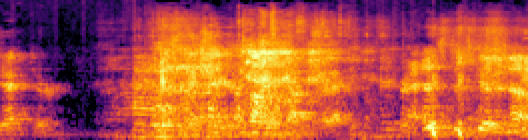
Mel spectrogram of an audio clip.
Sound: laughter

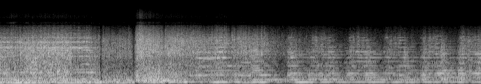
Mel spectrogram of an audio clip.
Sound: boom; dramatic music

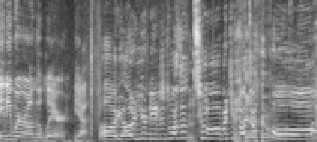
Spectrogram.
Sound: imitates German accent

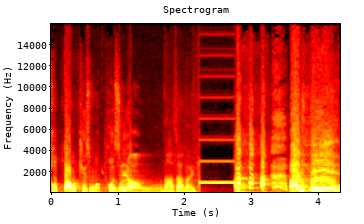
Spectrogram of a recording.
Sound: laughter

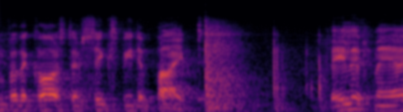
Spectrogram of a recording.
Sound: thunk

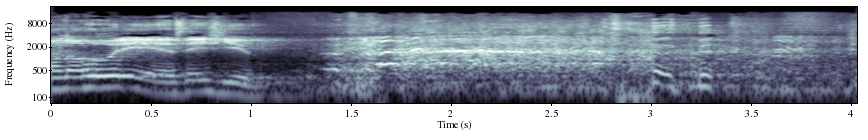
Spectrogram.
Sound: audience laughing

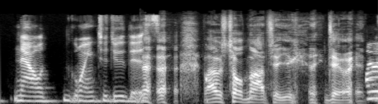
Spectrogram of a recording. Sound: laughs

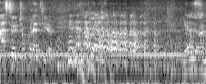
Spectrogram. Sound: laughing

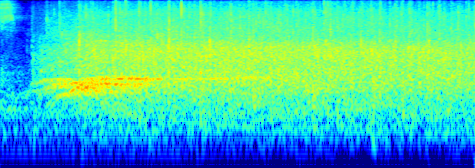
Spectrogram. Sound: audience applauding

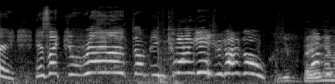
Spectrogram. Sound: mimicking thumping

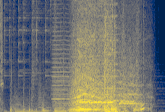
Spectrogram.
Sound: tires screeching

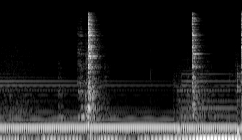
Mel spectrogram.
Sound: potty handle jiggle

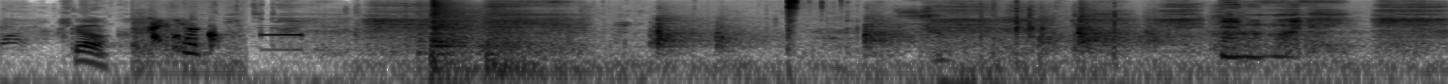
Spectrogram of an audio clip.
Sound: dial tone

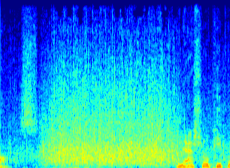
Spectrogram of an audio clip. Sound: applause

